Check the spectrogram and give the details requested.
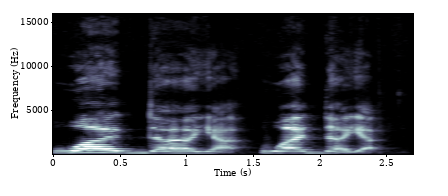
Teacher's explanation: Nope, that T at the end of the word what is going to change to a D sound. This is really typical of American English, where a T that's surrounded by vowel sounds is going to change to a D. It's called a flapped T, and it just kind of rolls off your tongue in a smooth way.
